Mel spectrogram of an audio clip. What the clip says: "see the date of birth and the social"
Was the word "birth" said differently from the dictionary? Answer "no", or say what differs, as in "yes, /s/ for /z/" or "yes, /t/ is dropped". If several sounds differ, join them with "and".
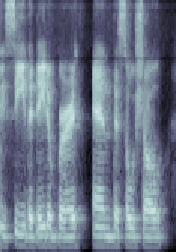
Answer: no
